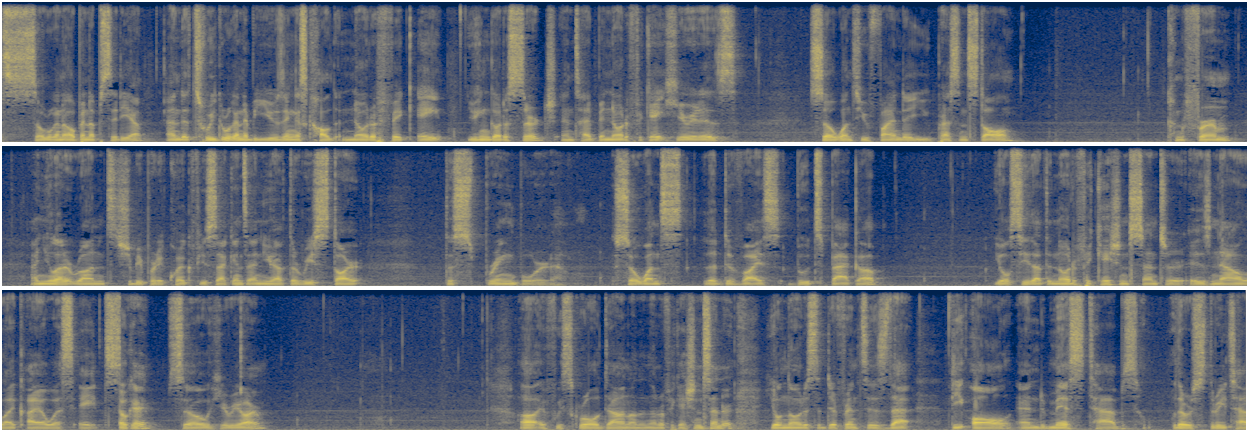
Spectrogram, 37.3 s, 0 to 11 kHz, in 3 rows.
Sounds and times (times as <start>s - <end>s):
Speech: 0.0s - 7.4s, 8.1s - 10.2s, 11.6s - 16.1s, 16.9s - 21.3s, 22.4s - 27.6s, 30.1s - 37.3s.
